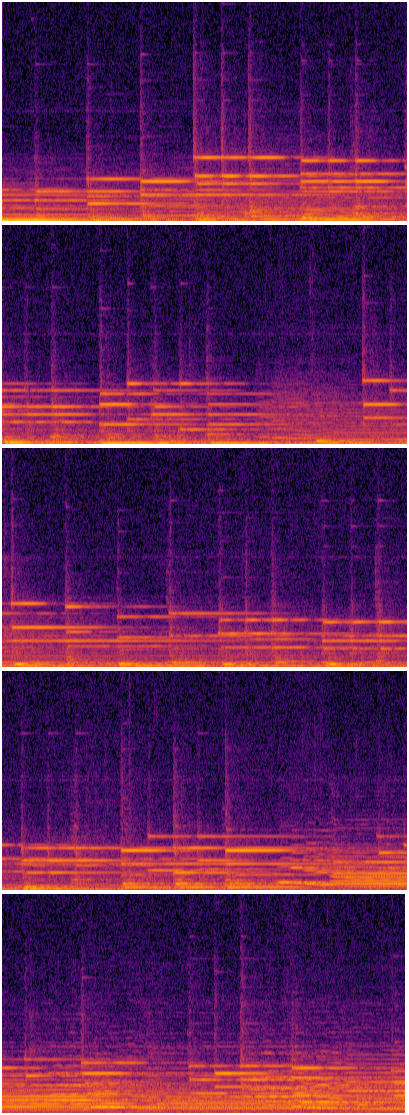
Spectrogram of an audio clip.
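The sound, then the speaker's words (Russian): Bright, ringing metallic notes struck one after another in a steady melody on orchestral bells (glockenspiel), an instrument that transposes two octaves up, sounding clear over a fuller, lower instrumental accompaniment, with no talking. “Интересно просто то, что вот этот инструмент, он транспонирует на две октавы вверх. Это мы про колокольчики сейчас.”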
